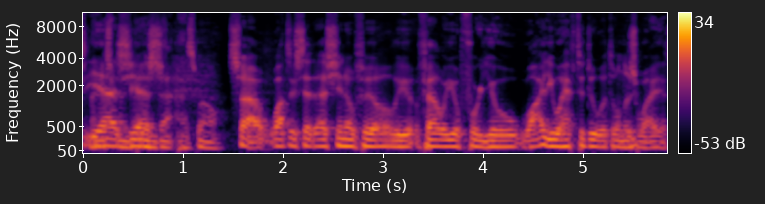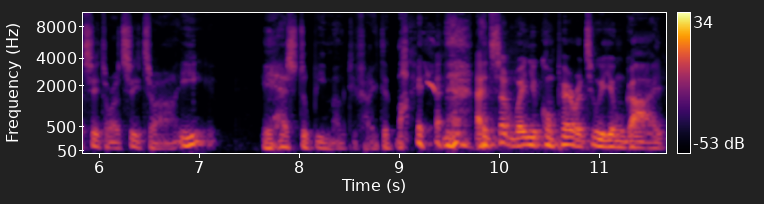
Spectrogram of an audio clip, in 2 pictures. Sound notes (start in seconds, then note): 9.0 laughs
